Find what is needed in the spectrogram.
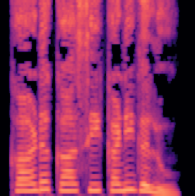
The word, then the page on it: ಕಾಡಕಾಸಿ ಕಣಿಗಲು: kāḍakāsi kaṇigalu; Kannada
